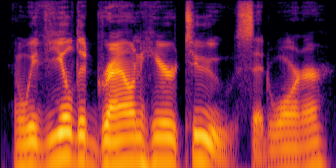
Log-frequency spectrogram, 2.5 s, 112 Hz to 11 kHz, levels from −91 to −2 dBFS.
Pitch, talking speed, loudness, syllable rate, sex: 105 Hz, 190 wpm, -19 LUFS, 5.3 syllables/s, male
